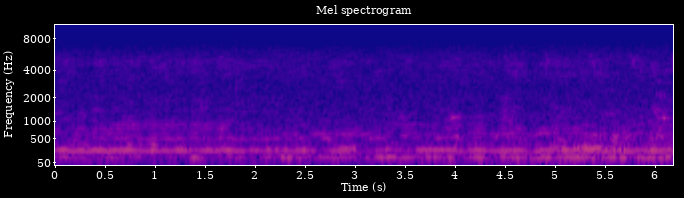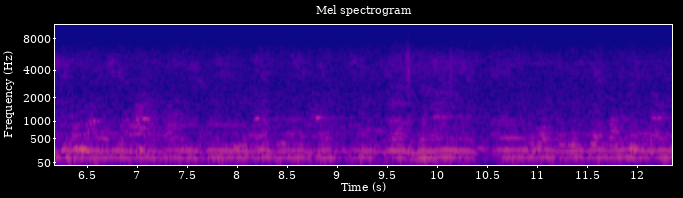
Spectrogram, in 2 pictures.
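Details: Steady deep droning buzz of a European carpenter bee (Xylocopa violacea), holding an even tone for the whole stretch with small swells in volume, plus a few faint clicks and soft murmurs in the background.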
